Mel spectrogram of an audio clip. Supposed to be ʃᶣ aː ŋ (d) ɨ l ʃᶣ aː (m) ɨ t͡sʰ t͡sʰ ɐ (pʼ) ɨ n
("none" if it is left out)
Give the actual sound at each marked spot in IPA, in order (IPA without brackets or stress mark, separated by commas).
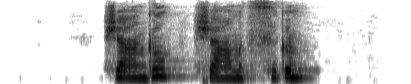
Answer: ɡ, m, kʼ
